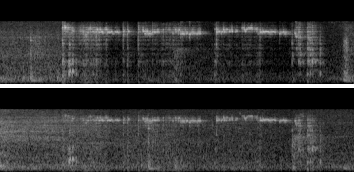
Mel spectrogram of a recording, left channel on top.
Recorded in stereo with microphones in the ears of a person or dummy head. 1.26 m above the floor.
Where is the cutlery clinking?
75° left (ahead or behind).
